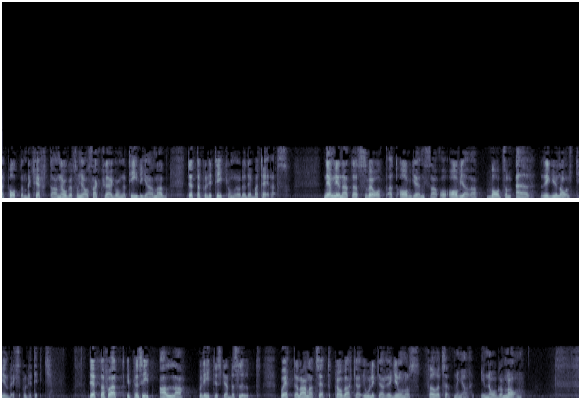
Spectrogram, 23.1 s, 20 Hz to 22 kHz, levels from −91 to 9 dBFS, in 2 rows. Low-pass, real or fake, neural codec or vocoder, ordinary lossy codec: 7.2 kHz; fake; autoencoder, 48 kHz, 32 numbers a frame, DAC-VAE, trained on Japanese speech; MP3, 24 kbps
